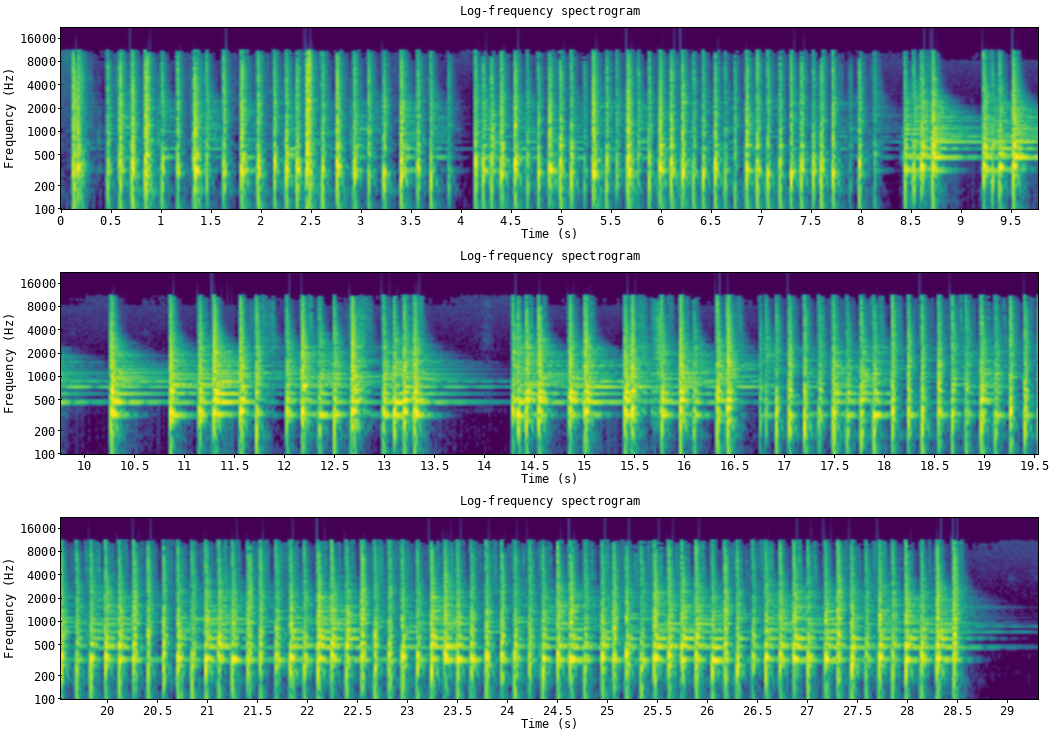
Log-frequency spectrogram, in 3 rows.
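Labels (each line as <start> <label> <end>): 0.0 A loud, steady, and rhythmic drumming with fingers in a medium tempo pattern. 4.0
0.0 Clear echoes of drum beats. 29.3
4.1 A loud, steady, and rhythmic drumming sound played with fingers in a fast, steady tempo. 8.2
8.4 A loud, steady, and rhythmic drum beat played with fingers in a slow, steady tempo. 16.7
16.7 A drum is being hit with fingers in a steady, medium-fast rhythmic pattern. 28.6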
